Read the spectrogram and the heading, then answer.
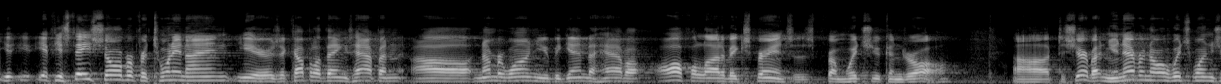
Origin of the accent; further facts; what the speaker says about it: Manhattan, Kansas, United States; Now, I'm from Manhattan, Kansas. Yeah, way to go, North Dakota. I live in a little town of 150.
